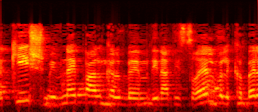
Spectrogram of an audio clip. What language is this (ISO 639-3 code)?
heb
